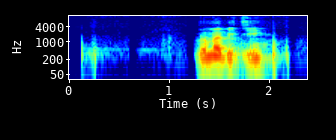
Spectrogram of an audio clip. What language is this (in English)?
Eton (Cameroon)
